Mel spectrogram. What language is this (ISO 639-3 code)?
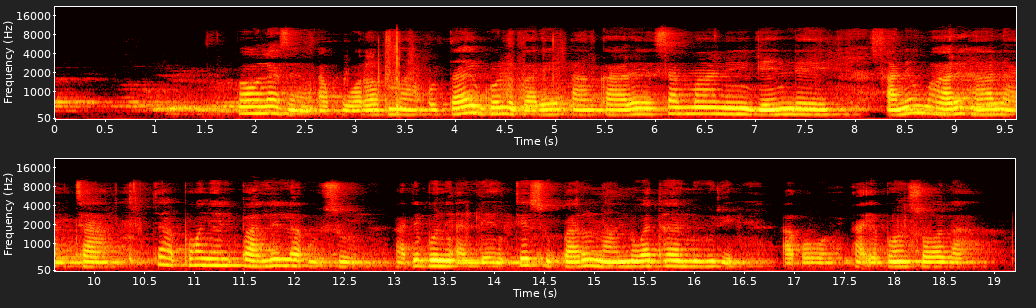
dga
